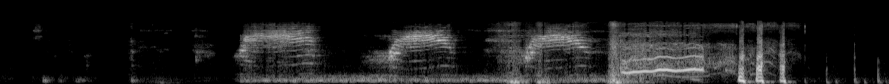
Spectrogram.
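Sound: cat meowing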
